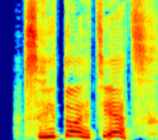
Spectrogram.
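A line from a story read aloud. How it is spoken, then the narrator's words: Shouted. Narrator (Russian): закричала она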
